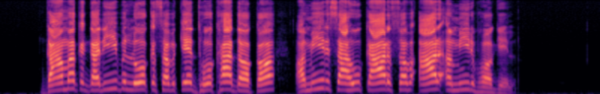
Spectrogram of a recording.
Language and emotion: Maithili, disgusted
